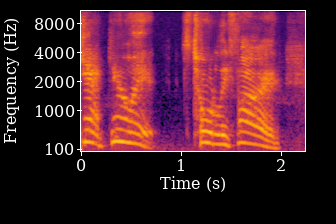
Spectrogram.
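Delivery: put-on eager, loud cheer, pitched way up. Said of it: "it was louder".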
